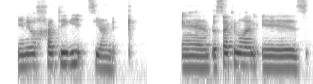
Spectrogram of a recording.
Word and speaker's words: Inuqtuurunnarniq: So the first one is Inuqtuurunnarniq. Inuqtuurunnarniq.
